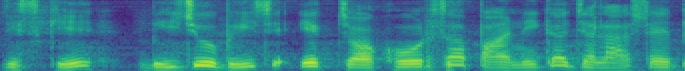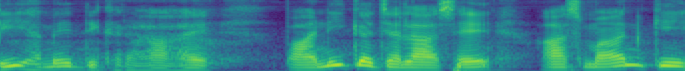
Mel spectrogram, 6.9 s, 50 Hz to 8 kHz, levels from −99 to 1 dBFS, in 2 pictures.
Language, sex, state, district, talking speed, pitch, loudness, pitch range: Hindi, male, Bihar, Madhepura, 185 wpm, 115 Hz, -18 LUFS, 110-130 Hz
